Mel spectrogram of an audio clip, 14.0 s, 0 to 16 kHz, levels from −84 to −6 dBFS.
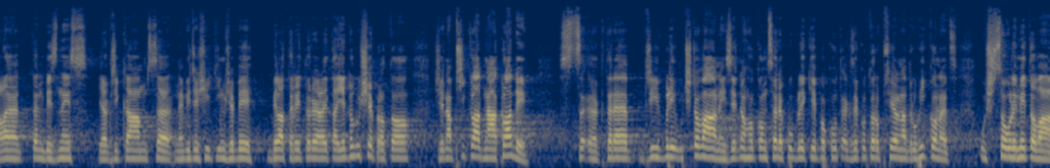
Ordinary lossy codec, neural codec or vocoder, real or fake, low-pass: MP3, 64 kbps; vocoder, 44.1 kHz, 128 mel bands every 512 samples, BigVGAN v2; fake; 14.4 kHz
